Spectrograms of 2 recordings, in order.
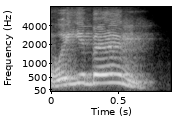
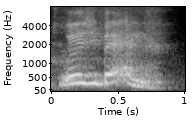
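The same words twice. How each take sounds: First: High, exaggerated nosy asking, half-hearted; mock sudden interest. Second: High, fake-innocent mocking question; mock sudden interest. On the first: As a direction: play the flaky friend pretending to care. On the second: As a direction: imitate the caller who vanished and now returns. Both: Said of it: "mocking returning people".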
